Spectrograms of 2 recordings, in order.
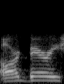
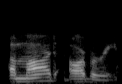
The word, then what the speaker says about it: Ahmaud Arbery: And then Joe will be covering another article on the, is it the Ardbury shooting? Is that what it is, Joe? Ahmaud Arbery. Ahmaud, his name is spelled Ahmaud, last name Arbery.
